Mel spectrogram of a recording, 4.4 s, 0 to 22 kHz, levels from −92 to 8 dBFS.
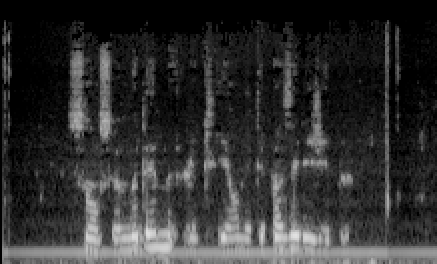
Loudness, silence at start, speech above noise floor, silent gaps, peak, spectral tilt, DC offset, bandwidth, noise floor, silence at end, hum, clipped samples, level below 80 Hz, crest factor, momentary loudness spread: -17 LUFS; 0.05 s; 22 dB; none; -2 dBFS; -5.5 dB/octave; under 0.1%; 15.5 kHz; -38 dBFS; 0 s; none; under 0.1%; -44 dBFS; 16 dB; 18 LU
